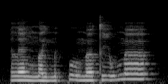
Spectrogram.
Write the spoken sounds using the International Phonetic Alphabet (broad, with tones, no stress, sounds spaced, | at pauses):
l ɛː˨˩ ŋ n̪ ɐ˨˩ j m ɪ˨˥ k̚ p uː˨˩ m œː˨ t̪ iː˨˥ w m œː˥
